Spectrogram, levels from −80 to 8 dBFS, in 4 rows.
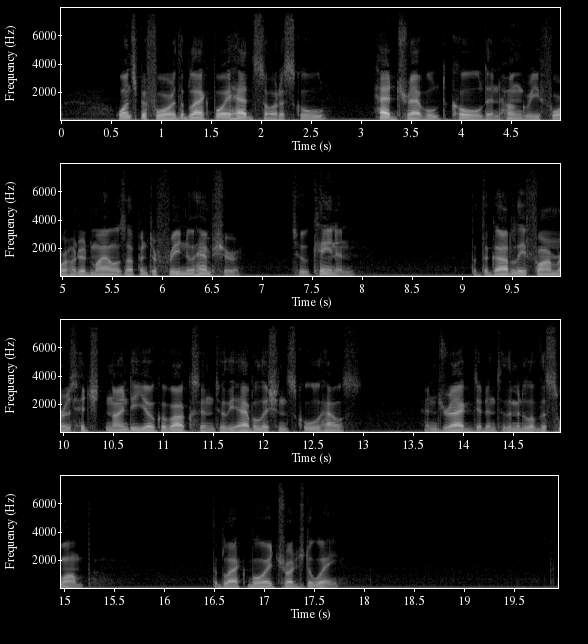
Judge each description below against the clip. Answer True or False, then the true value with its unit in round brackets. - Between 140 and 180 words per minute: True (155 wpm)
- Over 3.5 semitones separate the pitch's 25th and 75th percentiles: False (2.4 semitones)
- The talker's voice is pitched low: True (100 Hz)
